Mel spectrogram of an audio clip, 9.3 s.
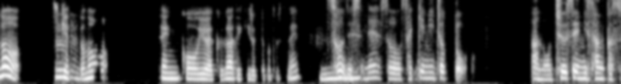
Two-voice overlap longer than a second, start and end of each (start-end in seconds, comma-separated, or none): none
